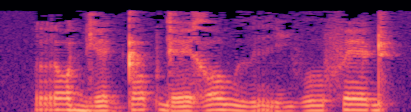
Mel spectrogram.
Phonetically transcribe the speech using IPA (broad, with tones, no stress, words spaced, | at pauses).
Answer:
rɔ˥ bʲɛ˩˧˩ɡ ʈɔ˥pɡɛ˩˧˩ɣɔ˥ wɯ˨˩˦ri˩˧˩βo˥ fɛ˥ɖ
